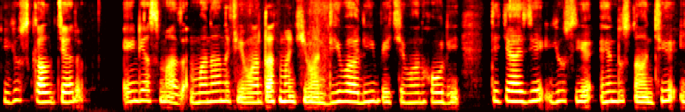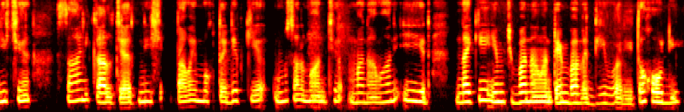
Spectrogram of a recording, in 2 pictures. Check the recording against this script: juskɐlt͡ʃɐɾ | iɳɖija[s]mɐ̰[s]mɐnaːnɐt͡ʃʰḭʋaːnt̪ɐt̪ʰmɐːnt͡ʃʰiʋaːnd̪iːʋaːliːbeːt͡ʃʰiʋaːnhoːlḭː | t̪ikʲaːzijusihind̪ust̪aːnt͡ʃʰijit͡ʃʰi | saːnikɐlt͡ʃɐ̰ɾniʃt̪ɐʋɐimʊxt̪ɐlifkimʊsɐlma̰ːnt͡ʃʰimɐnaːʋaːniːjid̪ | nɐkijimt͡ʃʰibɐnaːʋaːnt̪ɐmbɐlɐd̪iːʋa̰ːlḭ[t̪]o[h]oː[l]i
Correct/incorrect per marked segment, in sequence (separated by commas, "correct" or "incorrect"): correct, incorrect, correct, correct, correct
